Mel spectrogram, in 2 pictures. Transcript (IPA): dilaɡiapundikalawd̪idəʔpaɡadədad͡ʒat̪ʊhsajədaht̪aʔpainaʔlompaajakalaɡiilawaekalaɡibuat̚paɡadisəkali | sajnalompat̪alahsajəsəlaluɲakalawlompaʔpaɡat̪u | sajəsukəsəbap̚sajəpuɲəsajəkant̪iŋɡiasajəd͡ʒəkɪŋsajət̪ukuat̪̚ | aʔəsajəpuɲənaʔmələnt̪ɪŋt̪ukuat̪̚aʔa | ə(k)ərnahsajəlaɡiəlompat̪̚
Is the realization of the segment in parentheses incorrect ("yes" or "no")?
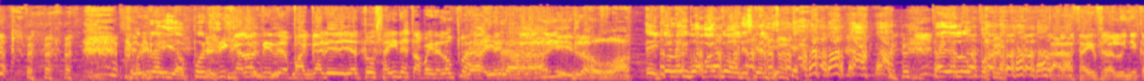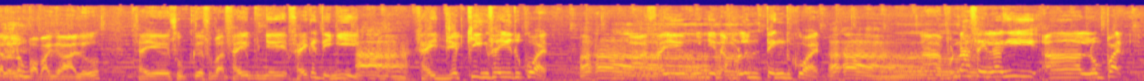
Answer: yes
